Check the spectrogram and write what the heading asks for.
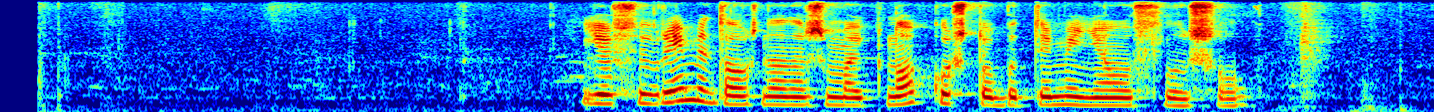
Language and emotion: Russian, neutral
